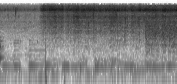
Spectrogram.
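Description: Washed radish greens drop into a pan of frying onion, garlic and chili, and the sizzle swells into a loud, close, steady hiss after a few sharp knocks.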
